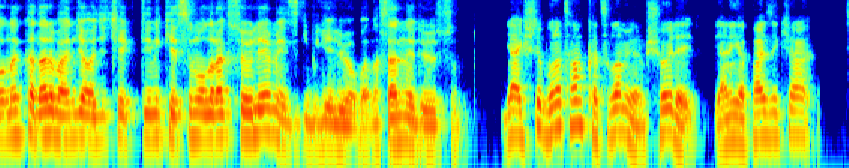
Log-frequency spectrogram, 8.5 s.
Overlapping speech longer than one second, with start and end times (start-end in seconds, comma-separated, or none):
none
